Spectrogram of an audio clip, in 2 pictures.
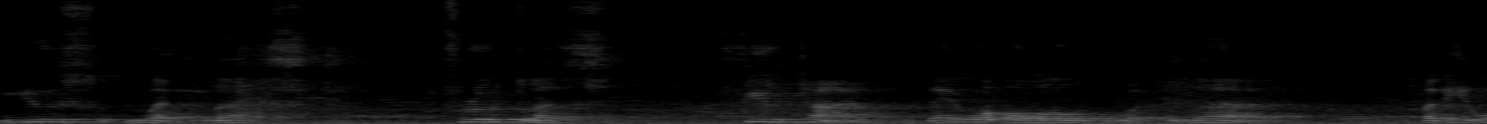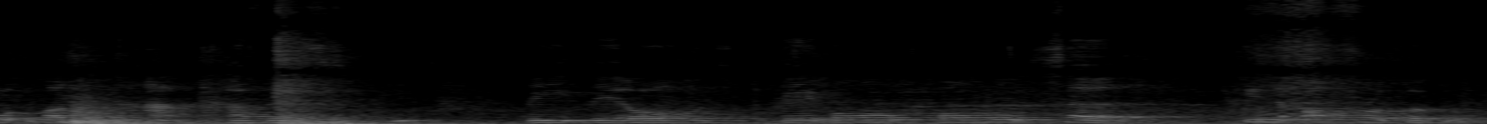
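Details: Non-fluent aphasia after a stroke in an adult woman, with word-finding difficulty; non-fluent aphasia.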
